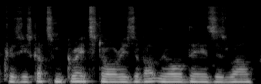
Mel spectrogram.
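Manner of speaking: usual speaking voice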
